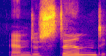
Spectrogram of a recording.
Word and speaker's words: understand: do not stress it understand understand is a verb so the stress is on stand and we have a secondary stress on the first syllable on an the second sentence is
